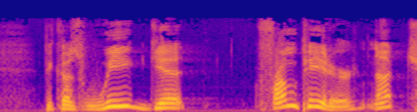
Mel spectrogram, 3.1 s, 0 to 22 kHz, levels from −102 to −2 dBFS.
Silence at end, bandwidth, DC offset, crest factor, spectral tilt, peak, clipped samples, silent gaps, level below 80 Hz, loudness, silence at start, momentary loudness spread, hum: 0 s; 11.5 kHz; under 0.1%; 14 dB; -6 dB/octave; -6 dBFS; under 0.1%; none; -52 dBFS; -19 LUFS; 0.35 s; 10 LU; none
